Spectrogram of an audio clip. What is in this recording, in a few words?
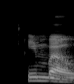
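"himbau", Malay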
